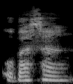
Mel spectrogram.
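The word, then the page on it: obasan: Japanese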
